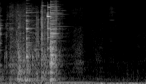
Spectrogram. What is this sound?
Sound effects > Other mechanisms, engines, machines
metal shop foley -071
bang, oneshot, perc, pop, strike, tools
